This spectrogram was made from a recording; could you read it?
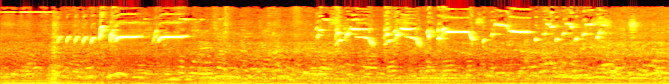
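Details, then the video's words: Goldfinch and canary hybrid, a kept mule, delivering bright phrases of quick rising chirps and slurred whistles in two bursts, over the steady murmur of televised football commentary. "The maestro's singing is amazing - the goldfinch hybrid"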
